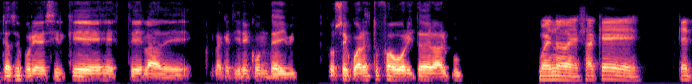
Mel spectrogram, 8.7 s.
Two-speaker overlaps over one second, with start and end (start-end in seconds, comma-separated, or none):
none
